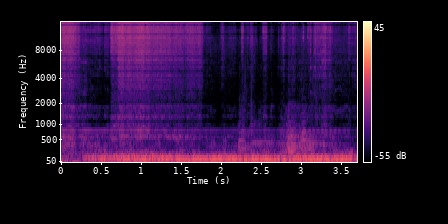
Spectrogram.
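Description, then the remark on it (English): A steady, heavy mechanical rumble dominated by deep low tones as the Mars rover drives past on the surface of Mars, with grinding textures and a faint high hiss layered over it; no voices. “Then the serene sounds are interrupted by the rover driving past.”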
